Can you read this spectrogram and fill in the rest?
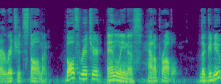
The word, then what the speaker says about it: Linus: Now, Linus Torvalds speaks Swedish, so the I is actually pronounced E, so it's Linus.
